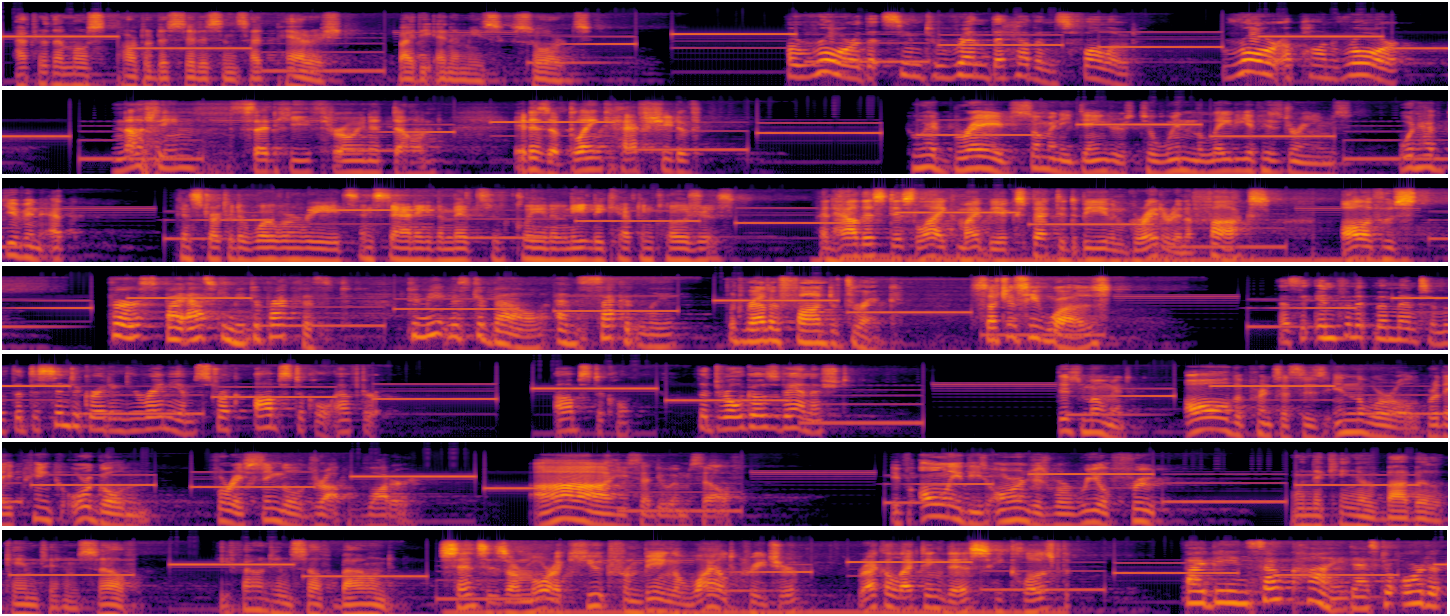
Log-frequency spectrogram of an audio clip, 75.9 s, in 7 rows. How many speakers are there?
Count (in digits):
8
